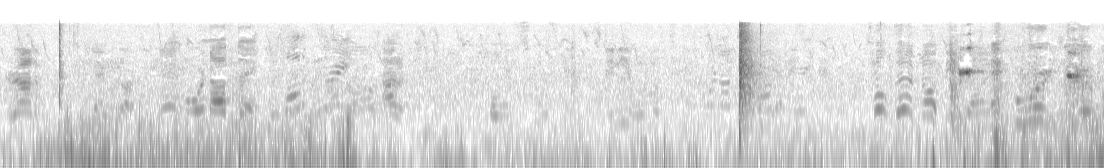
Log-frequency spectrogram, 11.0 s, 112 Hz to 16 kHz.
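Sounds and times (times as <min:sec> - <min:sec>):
wind on microphone: 0:00.0 - 0:11.0
sharp knock: 0:07.4 - 0:07.7.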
